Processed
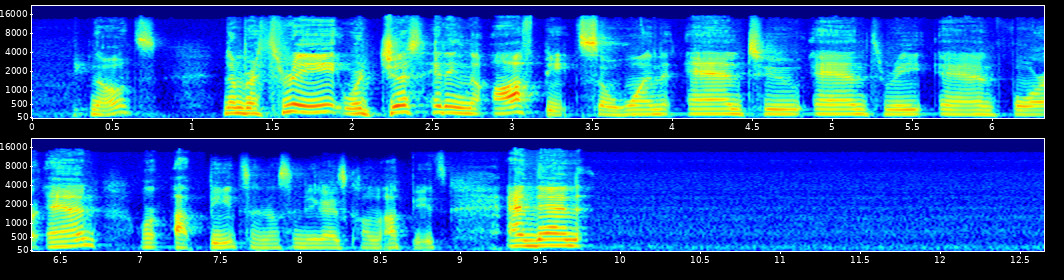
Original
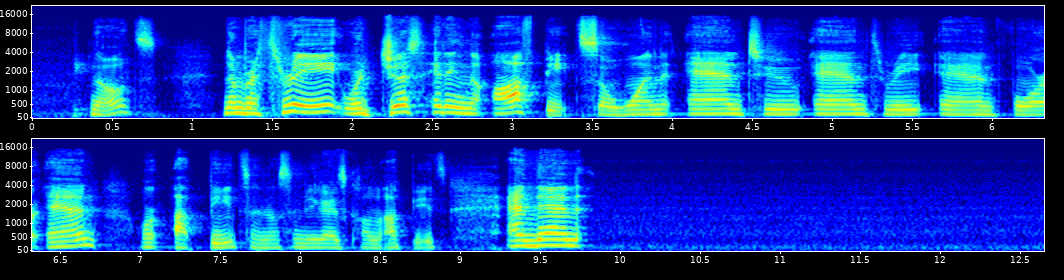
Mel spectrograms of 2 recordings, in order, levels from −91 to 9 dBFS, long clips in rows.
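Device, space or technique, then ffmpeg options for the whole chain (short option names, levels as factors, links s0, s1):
presence and air boost: -filter_complex "[0:a]asettb=1/sr,asplit=3[s0][s1][s2];[s0]atrim=end=7.404[s3];[s1]atrim=start=7.4:end=8.69,asetpts=PTS-STARTPTS,afade=t=in:d=0.004:c=qsin,afade=t=out:st=1.286:d=0.004:c=qsin,lowpass=f=9000:w=0.5412,lowpass=f=9000:w=1.3066[s4];[s2]atrim=start=8.686[s5];[s3][s4]acrossfade=d=0.004:c1=hsin:c2=qsin[s6];[s6][s5]acrossfade=d=0.004:c1=qsin:c2=hsin,equalizer=f=4700:t=o:w=1.2:g=4.5,highshelf=f=9600:g=5.5,volume=2.37"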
